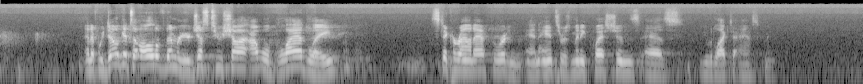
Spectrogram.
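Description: A man speaks calmly into a microphone in a large hall.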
